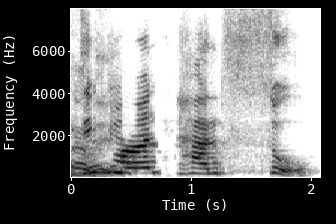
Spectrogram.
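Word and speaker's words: Djimon Hounsou: It's Digimon Hansu. Digimon Hansu. HANSU? IJMON. And the last name is spelled HOUNSOU.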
